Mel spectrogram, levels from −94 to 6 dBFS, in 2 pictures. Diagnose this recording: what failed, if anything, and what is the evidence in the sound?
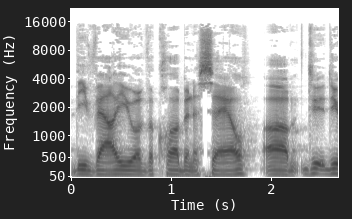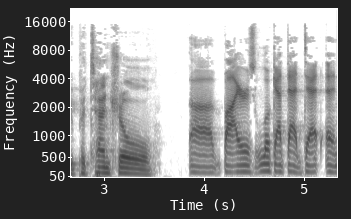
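From 3.51 s to the end at 5.33 s, a section at the wrong speed: the speech abruptly turns high and hurried, running 1.61 times too fast and raised about seven semitones. On a spectrogram the harmonic stack and formant bands jump upward at 3.51 s and syllables narrow in time, while the waveform's envelope compresses. The likely cause is a playback or editing stage clocking this section at the wrong sample rate, so speed and pitch shift together.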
